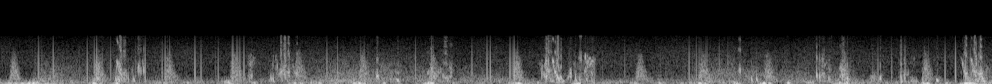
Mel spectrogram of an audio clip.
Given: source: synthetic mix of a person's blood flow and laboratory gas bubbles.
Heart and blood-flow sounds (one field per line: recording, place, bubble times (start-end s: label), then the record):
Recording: Doppler ultrasound of blood flow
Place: subclavian vein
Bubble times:
0.90-1.06 s: bubbles
1.12-1.47 s: bubbles
2.47-2.56 s: bubbles
2.68-3.04 s: bubbles
3.58-3.63 s: bubbles
3.74-3.81 s: bubbles
3.94-4.02 s: bubbles
4.26-4.54 s: bubbles
5.39-5.97 s: bubbles
7.37-7.43 s: bubbles
7.49-7.62 s: bubbles
8.14-8.32 s: bubbles
8.38-8.53 s: bubbles
8.68-8.84 s: bubbles
8.98-9.20 s: bubbles
9.33-9.42 s: bubbles
9.59-9.91 s: bubbles
From the record:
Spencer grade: 3 (all of the cardiac periods contain showers or single bubble signals, but not dominating or overriding the cardiac motion signals)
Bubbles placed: anywhere in the cardiac cycle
